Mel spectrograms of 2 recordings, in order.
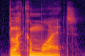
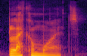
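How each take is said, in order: The two takes are said the same way.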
